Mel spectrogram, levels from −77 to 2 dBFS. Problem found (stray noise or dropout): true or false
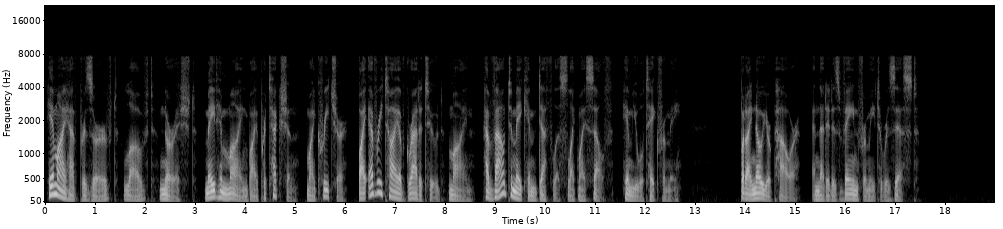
false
